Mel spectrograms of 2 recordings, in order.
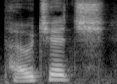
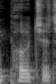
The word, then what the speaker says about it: Pocic: You got Pocic, or Posick, however people pronounce it. I say Pocic. I've always said Pocic.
